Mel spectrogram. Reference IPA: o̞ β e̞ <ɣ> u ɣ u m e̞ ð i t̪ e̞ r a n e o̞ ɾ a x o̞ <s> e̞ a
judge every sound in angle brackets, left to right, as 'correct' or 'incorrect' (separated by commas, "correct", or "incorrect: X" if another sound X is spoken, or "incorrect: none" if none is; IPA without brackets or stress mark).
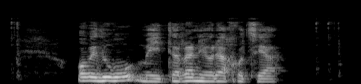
incorrect: ð, incorrect: t͡s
